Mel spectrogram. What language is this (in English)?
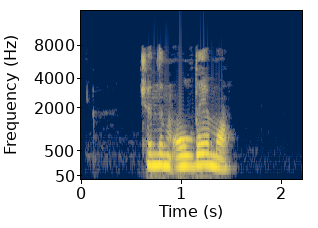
Mari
